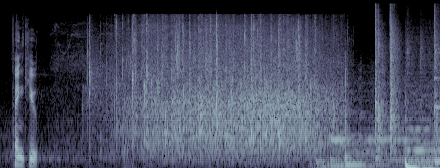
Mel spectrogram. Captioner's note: applause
